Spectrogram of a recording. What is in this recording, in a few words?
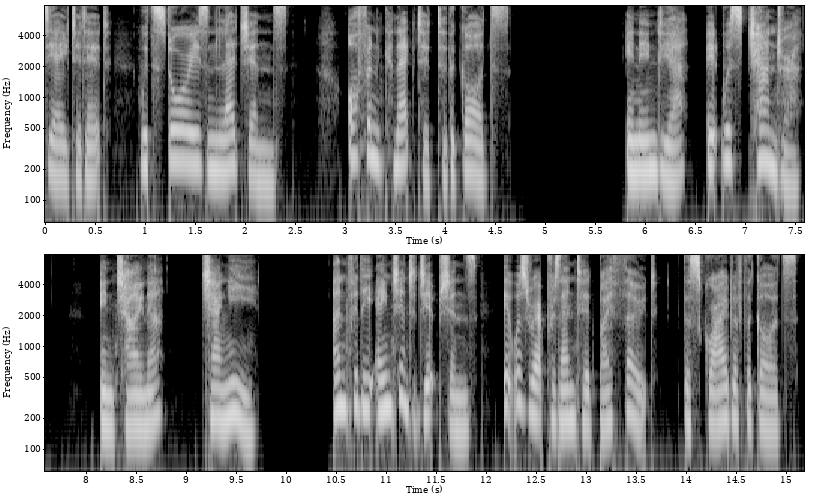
narration planetarium the moon eng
